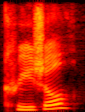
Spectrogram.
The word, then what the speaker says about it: Kriégel: home the couple's names were geraldine and patrick kriegel and that's how you pronounce his name but i know i'm going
